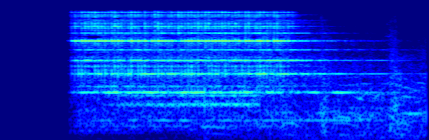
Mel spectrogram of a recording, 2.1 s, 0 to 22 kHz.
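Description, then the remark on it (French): A loud electric school bell rings steadily for about a second at 8 o'clock, harsh and metallic with a dense high buzz, then cuts off and fades into a short ringing decay, calling pupils to the sand of a beach to start classes. “La sonnerie retentit à 8 heures les élèves doivent être prêts sur les sables de la plage pour commencer les cours.”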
